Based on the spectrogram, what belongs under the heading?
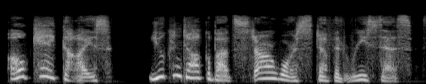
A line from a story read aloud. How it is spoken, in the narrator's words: said Miss Petosa cheerfully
